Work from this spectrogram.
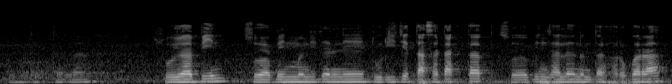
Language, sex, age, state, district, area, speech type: Marathi, male, 18-30, Maharashtra, Amravati, rural, spontaneous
